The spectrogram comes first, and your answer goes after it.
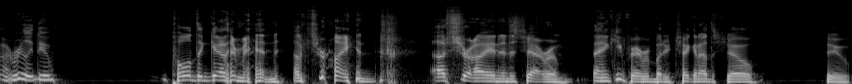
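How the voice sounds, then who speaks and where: Pausing long and often, a man talks at a moderate pace in a fairly high pitch, with very wide pitch swings and very even loudness. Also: dry, close sound with no echo. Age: 40s. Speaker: internet radio host. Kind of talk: casual live show talk. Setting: home apartment. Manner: halting, stammering.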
